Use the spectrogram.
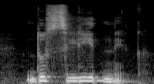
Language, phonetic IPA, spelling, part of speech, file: Ukrainian, [dosʲˈlʲidnek], дослідник, noun, Uk-дослідник.ogg
- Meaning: researcher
